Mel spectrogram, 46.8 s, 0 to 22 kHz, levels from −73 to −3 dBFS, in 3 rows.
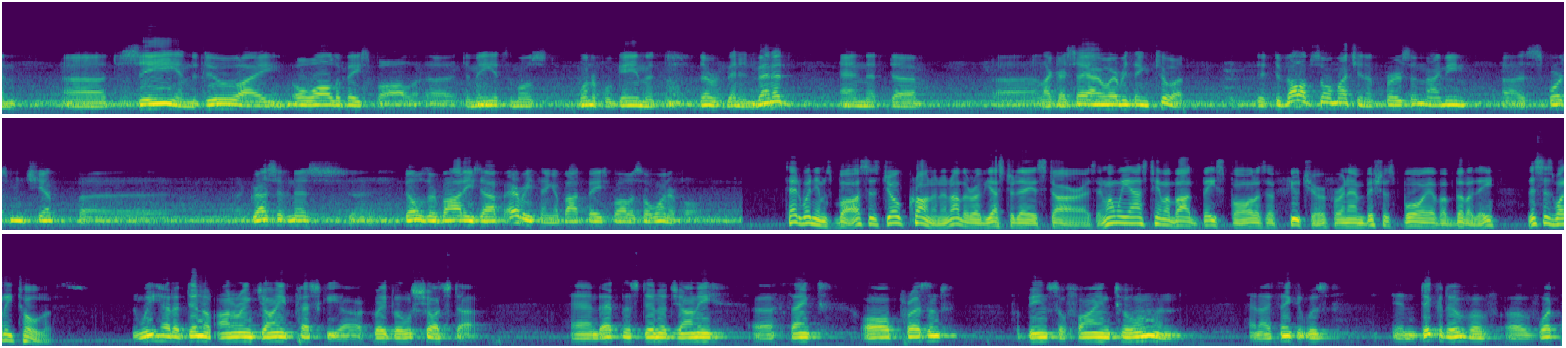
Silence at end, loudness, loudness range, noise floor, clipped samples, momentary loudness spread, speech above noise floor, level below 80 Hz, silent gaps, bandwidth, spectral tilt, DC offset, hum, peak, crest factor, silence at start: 0 s; -17 LUFS; 4 LU; -46 dBFS; under 0.1%; 13 LU; 31 dB; -54 dBFS; none; 6 kHz; -8.5 dB/octave; under 0.1%; none; -2 dBFS; 14 dB; 0 s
